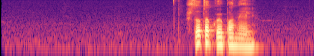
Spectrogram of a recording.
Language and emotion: Russian, neutral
